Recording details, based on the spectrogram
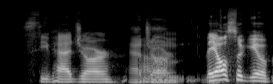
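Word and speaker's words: Hajjar: Steve Hajar.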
